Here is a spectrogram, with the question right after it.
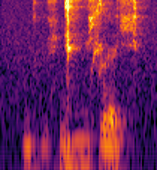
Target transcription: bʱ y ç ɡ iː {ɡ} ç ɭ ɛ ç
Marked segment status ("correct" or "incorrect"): incorrect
